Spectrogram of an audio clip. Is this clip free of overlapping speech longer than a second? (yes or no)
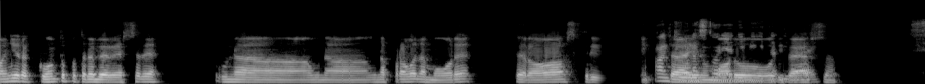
no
